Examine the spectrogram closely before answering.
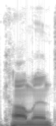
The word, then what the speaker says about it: comment: comment is the comment the verb like I am going to comment on your content that always is pronounced comment and so is the noun your comment your comments are welcome that's that's always pronounced with the initial syllable stress and this phenomenon um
